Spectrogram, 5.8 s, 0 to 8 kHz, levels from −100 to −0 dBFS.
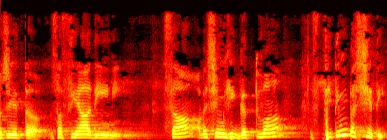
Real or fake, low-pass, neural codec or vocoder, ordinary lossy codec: real; 7.2 kHz; none; MP3, 32 kbps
